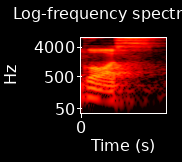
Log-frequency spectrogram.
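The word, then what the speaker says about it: gauche: इसे ध्यान रखें गौचे ना पढ़ें, CHE जो है यहाँ सा बना रहा है तो इसे पढ़ें गौस। फूहड़ या दूसरा जो अपन इसको इस प्रकार से पढ़ सकते हैं, प्रोनाउंसिएशन ये है गौस।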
